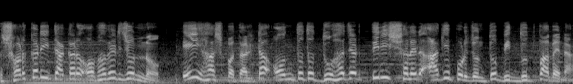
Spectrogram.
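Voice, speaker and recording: The voice makes very wide pitch swings with music in the background. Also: man, extremely high pitch for a man, very even loudness. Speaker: dubbing voice-over artist. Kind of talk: documentary-style video narration. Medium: dub.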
